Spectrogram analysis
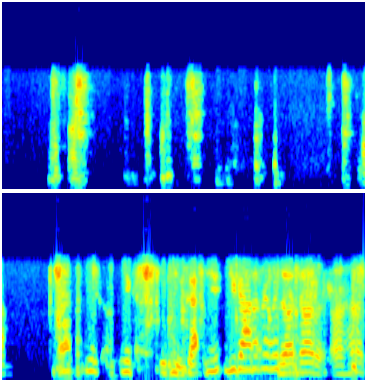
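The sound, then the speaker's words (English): A big Labradoodle dog whimpers and whines in a series of short, broken bursts before people start talking loudly over the last few seconds. “Yeah, he's a Labradoodle.”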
